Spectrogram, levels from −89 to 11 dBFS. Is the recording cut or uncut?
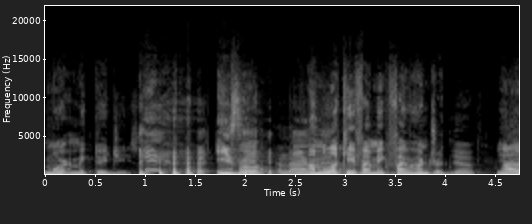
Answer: uncut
